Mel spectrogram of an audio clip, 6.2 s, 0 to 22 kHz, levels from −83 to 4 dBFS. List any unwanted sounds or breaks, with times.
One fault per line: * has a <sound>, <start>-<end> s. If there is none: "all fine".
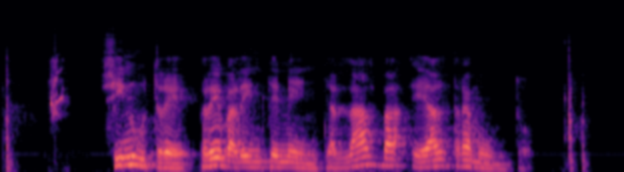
* has a laugh, 0.5-0.7 s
